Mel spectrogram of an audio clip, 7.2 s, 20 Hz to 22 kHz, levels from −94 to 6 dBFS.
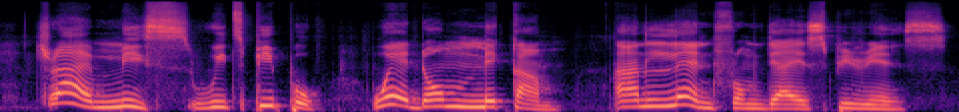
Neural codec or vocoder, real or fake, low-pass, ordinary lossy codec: autoencoder, 48 kHz, 128 numbers a frame, DAC-VAE, trained on Japanese speech; fake; none; none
